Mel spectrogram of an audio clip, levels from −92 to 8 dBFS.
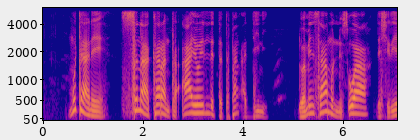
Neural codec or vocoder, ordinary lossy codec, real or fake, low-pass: none; none; real; 5.4 kHz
